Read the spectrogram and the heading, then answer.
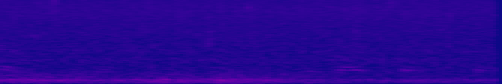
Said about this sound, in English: Still raining. It's a big storm somewhere, but it's not quite overhead here at the moment. Oh, I think I saw the lightning then.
